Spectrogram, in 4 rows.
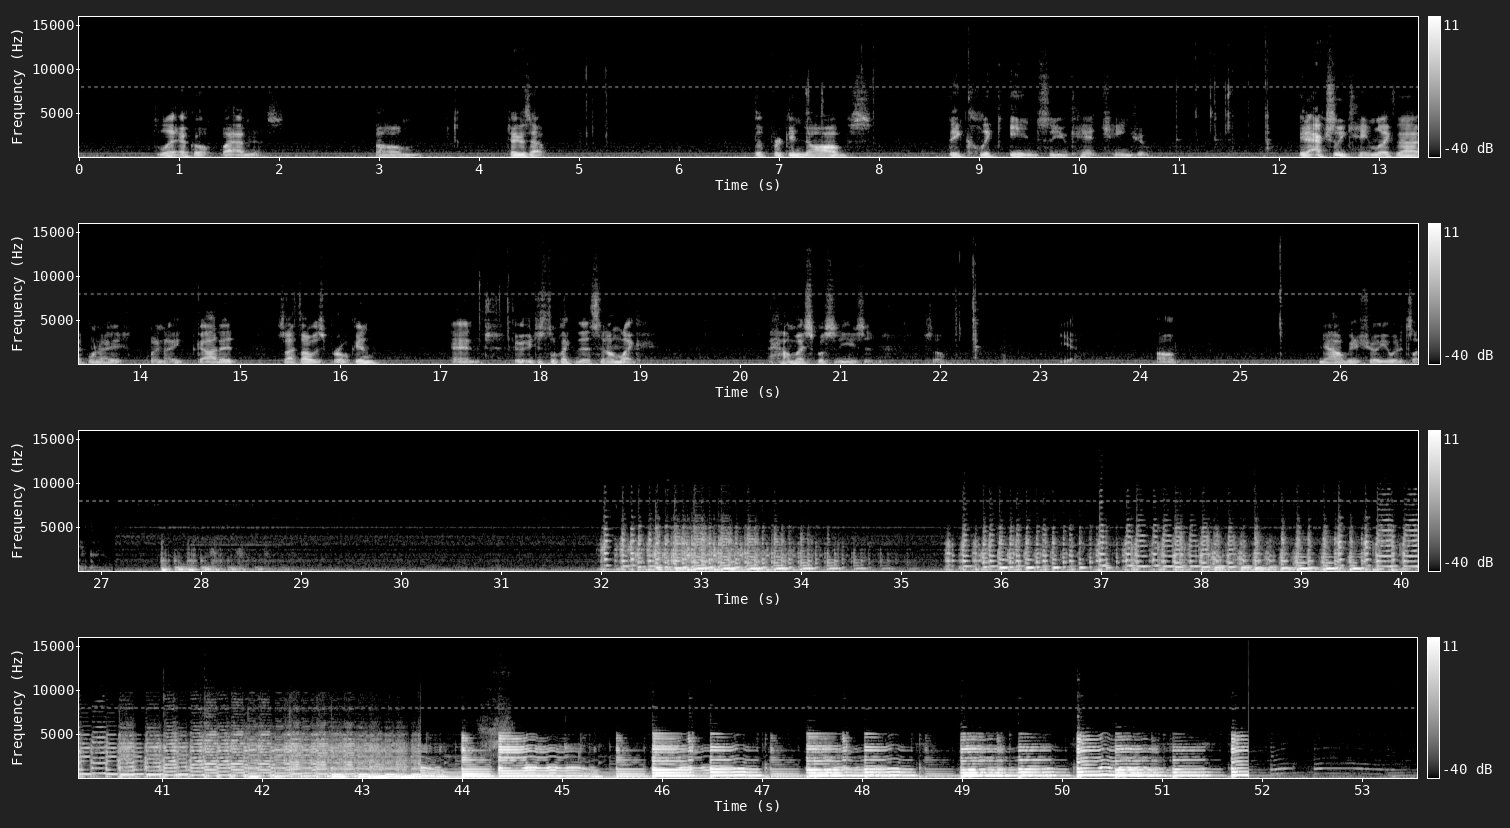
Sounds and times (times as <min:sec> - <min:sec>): Music: 0:27.6 - 0:28.8, 0:32.0 - 0:53.5.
